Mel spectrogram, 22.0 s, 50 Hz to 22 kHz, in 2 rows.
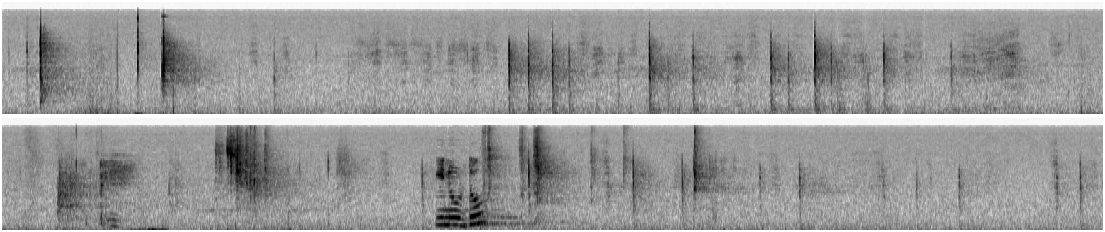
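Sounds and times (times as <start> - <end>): chalk tapping and scratching on chalkboard: 2.2 - 10.9, 16.2 - 22.0.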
